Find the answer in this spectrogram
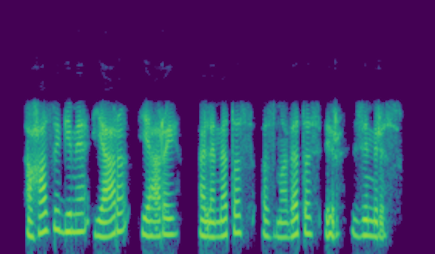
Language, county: Lithuanian, Utena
